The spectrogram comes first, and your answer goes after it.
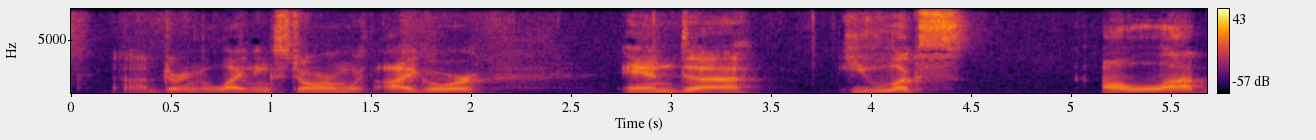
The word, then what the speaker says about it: Igor: And then, last but not least, we've got Igor, pronounced Igor, played by Marty Feldman.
